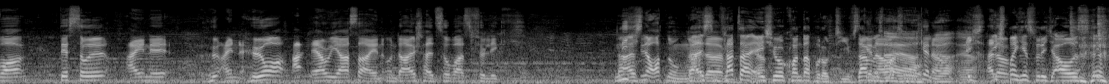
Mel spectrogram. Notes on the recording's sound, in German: Community Podcast live von der Prolight + Sound 2023. In dieser Folge haben wir euch zu Wort kommen lassen und gefragt, wie ihr die Prolight + Sound 2023 fandet.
